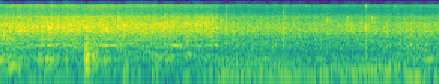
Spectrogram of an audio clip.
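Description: About one and a half onions frying in a pan, a continuous close sizzle broken by a few soft stirring knocks.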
